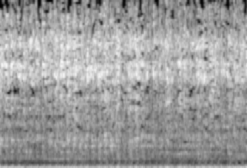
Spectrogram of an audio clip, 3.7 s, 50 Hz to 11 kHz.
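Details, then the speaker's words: Healthy idle of a 1950s–60s John Deere bulldozer, started after sitting 20+ years in a garage; deep, even two-cylinder chug at steady low idle, no misses or knocks, left to warm up before lifting the bucket. "It's alive! It's alive! Let it warm up for a little bit there and lift up the bucket."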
